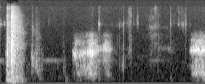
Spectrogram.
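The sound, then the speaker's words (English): A door is shut, swinging closed with a sharp thud, followed by a couple of softer scraping, rattling bumps as it settles into the frame. No one speaks. “I'll just shut that door very quickly.”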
